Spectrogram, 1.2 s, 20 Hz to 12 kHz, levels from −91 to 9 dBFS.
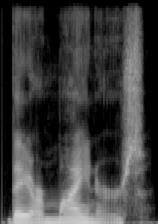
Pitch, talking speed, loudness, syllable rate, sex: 190 Hz, 150 wpm, -17 LUFS, 4.9 syllables/s, female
